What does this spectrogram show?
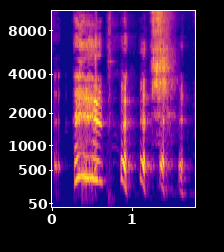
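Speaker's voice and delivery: high, warm burst of laughter; kind gentle laugh. Real, not acted. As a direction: laugh along, kindly and amused. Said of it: "Sorry, I'm not laughing at you".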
